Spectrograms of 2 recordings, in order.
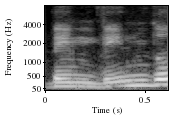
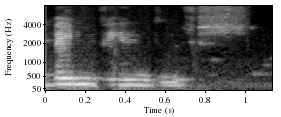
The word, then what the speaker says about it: bem-vindo: Is it bem-vindo, or how do you say welcome? Bem-vindo. And in the plural, it's say bem-vindos.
